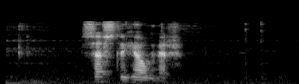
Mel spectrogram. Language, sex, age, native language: Icelandic, male, 20-29, Icelandic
